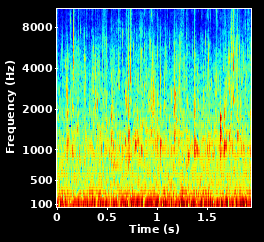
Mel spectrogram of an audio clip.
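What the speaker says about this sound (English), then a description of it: "I love the sounds of fountains." A small indoor mall fountain, with water running up a PVC pipe set in a big concrete pot, gives a steady close splashing and pouring with bubbly trickles on top.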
